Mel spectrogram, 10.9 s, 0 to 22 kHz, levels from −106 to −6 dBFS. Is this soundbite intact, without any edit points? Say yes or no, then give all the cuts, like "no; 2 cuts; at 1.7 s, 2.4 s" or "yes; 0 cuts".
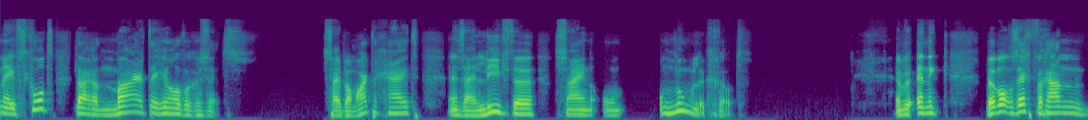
yes; 0 cuts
